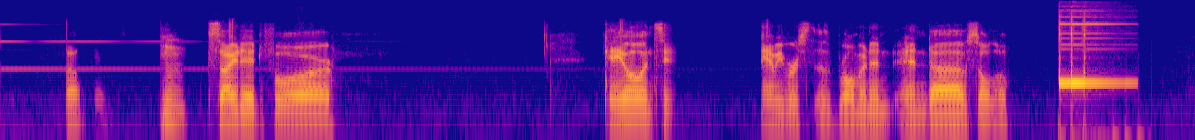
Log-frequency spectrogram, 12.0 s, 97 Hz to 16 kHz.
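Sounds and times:
bright doorbell-like chime bell ringing: 0.0s - 6.4s
speech: 0.6s - 3.4s, 6.0s - 6.8s, 7.6s - 10.2s.

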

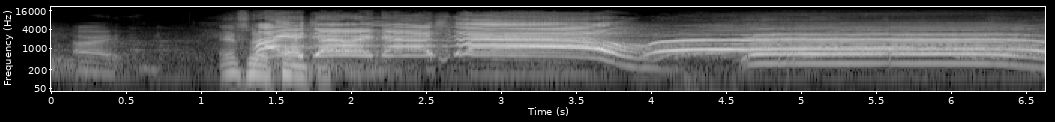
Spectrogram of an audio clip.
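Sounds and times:
speech: 0.2s - 3.2s
audience screaming and cheering: 3.2s - 6.6s.

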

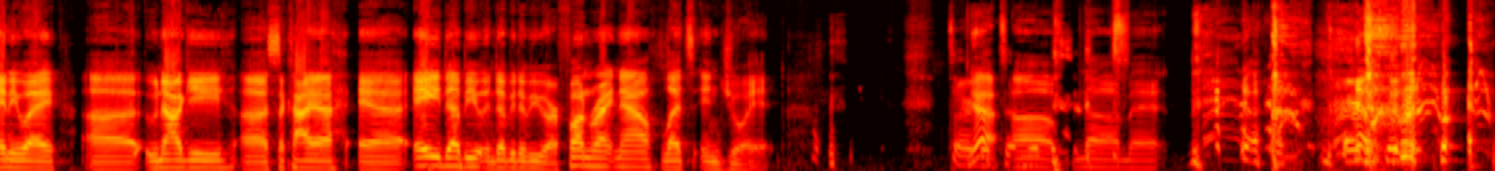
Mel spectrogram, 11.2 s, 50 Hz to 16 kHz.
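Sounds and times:
speech: 0.0s - 6.2s, 7.1s - 11.2s
laughter: 7.3s - 11.2s
person with a lingering cough after being sick coughing: 7.6s - 8.5s, 9.1s - 11.2s.

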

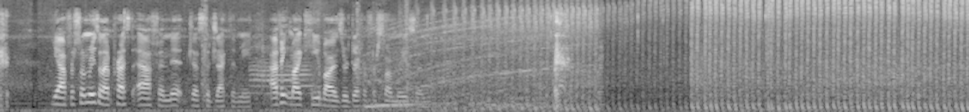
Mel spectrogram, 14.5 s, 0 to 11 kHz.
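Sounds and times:
speech: 0.8s - 6.6s
helicopter rotor chop in a video game: 4.8s - 14.5s.

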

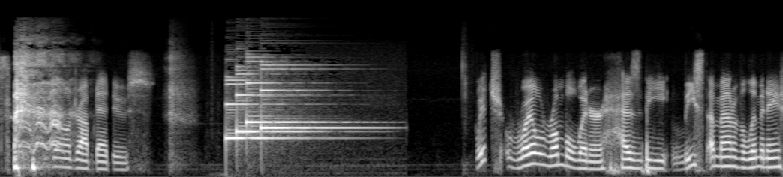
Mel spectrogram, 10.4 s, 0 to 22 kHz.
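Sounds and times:
laughter: 0.0s - 1.3s
speech: 0.8s - 2.0s, 6.4s - 10.4s
bell chime ringing: 3.0s - 5.4s.

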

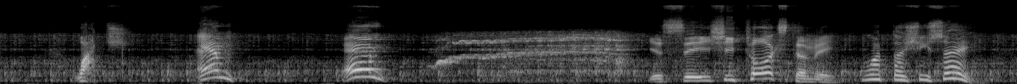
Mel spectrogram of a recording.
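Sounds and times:
speech: 0.8s - 1.4s, 2.0s - 2.5s, 3.4s - 4.0s, 6.5s - 9.8s
horse whinnying: 4.3s - 6.4s.

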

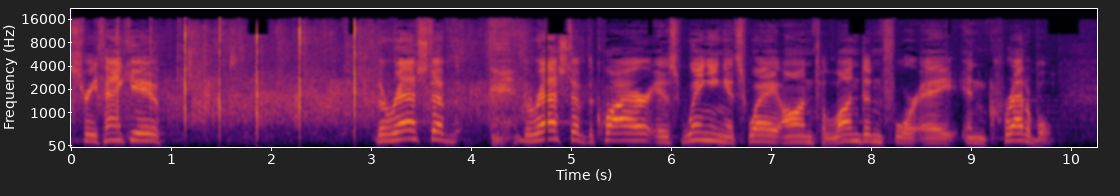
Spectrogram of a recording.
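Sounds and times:
hand claps: 0.0s - 4.9s
speech: 0.1s - 1.0s, 3.0s - 10.0s.

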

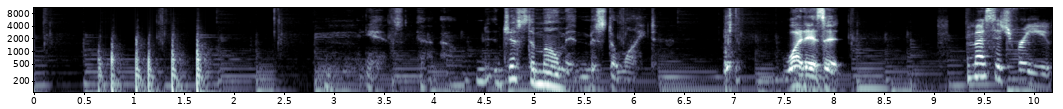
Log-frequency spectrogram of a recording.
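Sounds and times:
soft music: 0.0s - 10.1s
firm knocks on an office door: 0.6s - 1.9s
speech: 4.4s - 6.6s, 7.6s - 8.3s, 9.3s - 10.1s.

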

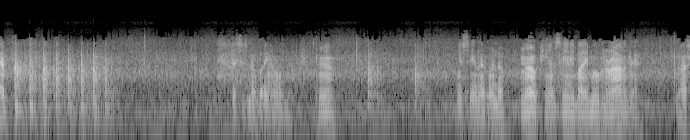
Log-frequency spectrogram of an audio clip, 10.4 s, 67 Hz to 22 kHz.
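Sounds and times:
firm knocking on the front door of a house: 0.0s - 1.8s, 5.5s - 6.4s
speech: 3.5s - 5.2s, 6.8s - 10.3s.

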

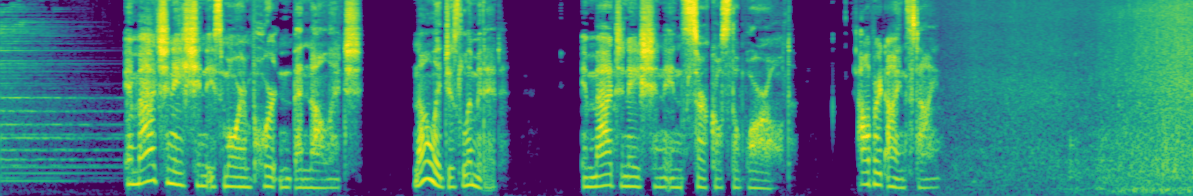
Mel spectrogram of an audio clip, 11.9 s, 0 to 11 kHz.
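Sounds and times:
speech: 1.2s - 5.1s, 5.8s - 8.0s, 8.6s - 9.5s
waves crashing against a cliff: 9.6s - 11.9s.

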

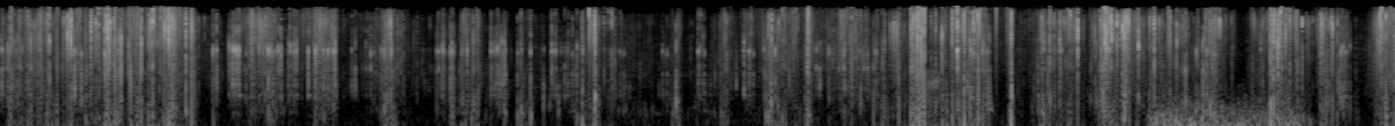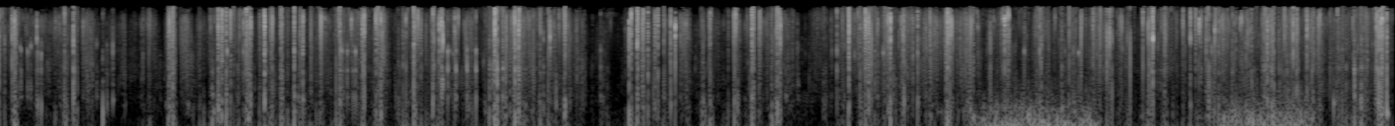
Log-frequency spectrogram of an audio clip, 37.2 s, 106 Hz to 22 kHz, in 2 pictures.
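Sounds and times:
ear cleaning crinkling and crunching scratches: 0.0s - 37.2s
low rumbling bumps: 15.4s - 17.6s, 31.6s - 33.3s, 34.8s - 36.3s.

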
